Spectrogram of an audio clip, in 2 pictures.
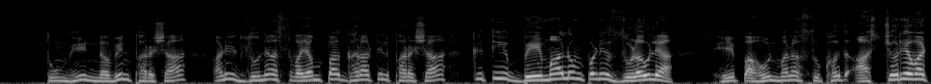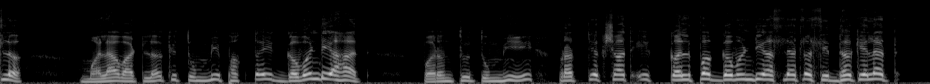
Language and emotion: Marathi, surprised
